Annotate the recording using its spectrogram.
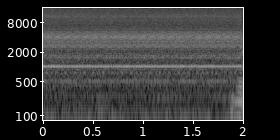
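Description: Electric potter's wheel spinning at a steady speed: a constant whine over a low hum.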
